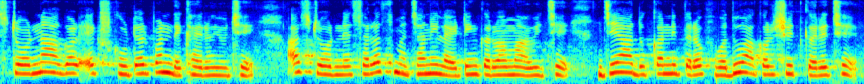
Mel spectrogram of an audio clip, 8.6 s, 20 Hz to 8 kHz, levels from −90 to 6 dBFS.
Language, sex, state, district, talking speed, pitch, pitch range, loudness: Gujarati, female, Gujarat, Valsad, 180 wpm, 275 Hz, 255-300 Hz, -12 LUFS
